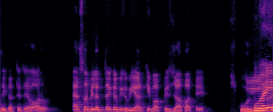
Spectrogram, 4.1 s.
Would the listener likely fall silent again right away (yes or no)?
no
